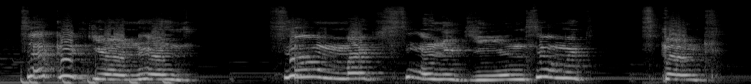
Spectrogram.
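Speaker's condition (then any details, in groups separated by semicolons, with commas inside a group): Cerebral palsy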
